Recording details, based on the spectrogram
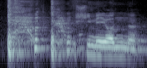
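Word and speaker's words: שמעון: Le haïn, il est muet, mais il devient O avec le vav à côté. Et on prononce Shiméo, N. Chiméon, Chiméon.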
